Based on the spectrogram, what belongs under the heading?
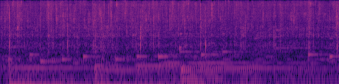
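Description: Rice sizzling as it fries in a hot pan, with a wooden spoon stirring it near the end, under instrumental background music with a steady bass line.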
